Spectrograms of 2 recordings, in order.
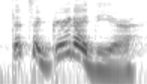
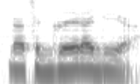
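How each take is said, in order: First: It is said with the intended warm feeling. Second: It is read plainly, without the intended feeling. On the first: The speaker calls it right. "that's how it was supposed to be" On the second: The speaker calls it wrong. "I didn't read that with the right tone"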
